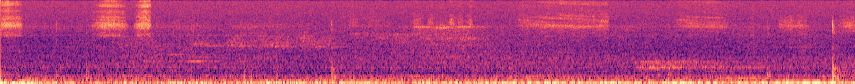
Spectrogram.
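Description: A pen scratches lightly across a board.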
